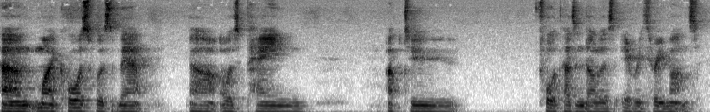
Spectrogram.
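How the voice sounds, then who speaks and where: In a room with audible echo, a man with a very deep, low pitch talks very slowly in a monotone, flat intonation, somewhat breathy, with very even loudness and long, frequent pauses. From India. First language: Indian language. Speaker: business founder. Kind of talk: interview.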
